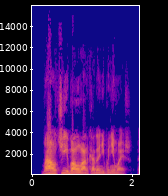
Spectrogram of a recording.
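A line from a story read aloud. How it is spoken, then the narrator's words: Father's bark. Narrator (Russian): рявкнул отец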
